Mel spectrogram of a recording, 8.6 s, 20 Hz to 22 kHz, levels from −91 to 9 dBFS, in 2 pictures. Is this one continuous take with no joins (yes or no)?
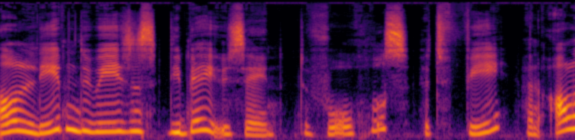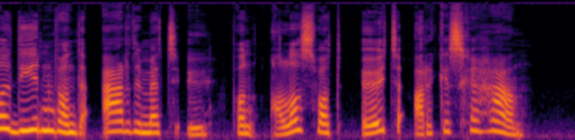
no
